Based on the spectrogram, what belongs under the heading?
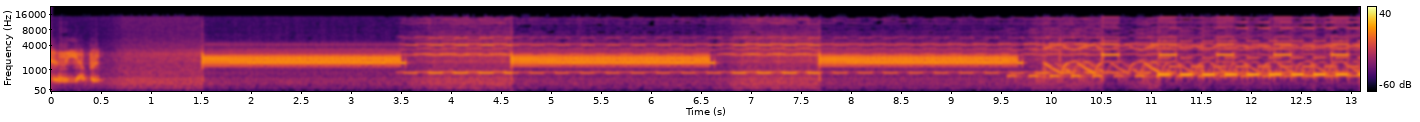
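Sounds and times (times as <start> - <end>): warbling sweeping alert tones: 3.5 - 13.0
pulsed receiver beep: 3.6 - 13.0
screechy data-tone bursts: 3.6 - 13.0.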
